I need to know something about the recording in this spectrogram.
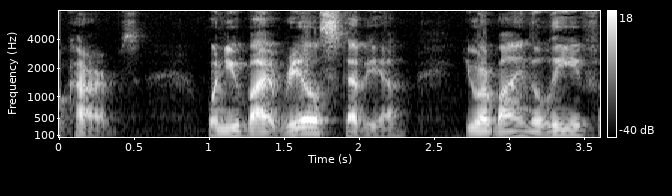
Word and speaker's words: stevia: and what is steviaside stevia is the plant some people pronounce it stevia because the spanish word for it is stevia between you and me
